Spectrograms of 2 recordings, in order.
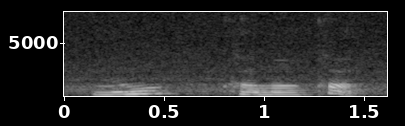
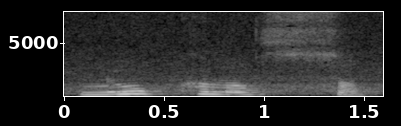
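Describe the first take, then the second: First: The middle consonant is a hard K sound. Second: The middle consonant is a soft S sound. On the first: The speaker calls it wrong. "When you pronounce this verb as it is written, ... that sounds wrong" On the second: The speaker calls it right. "now your sound is going to be the S sound"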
